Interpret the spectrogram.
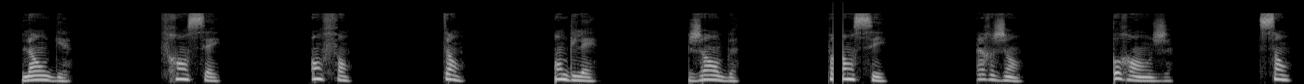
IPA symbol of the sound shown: ɑ̃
